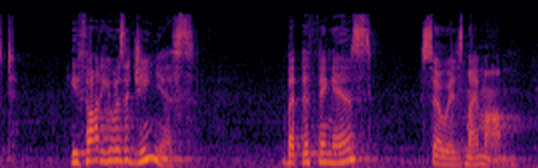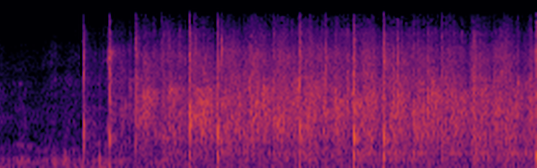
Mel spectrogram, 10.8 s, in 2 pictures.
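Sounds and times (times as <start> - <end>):
speech: 0.1 - 2.0, 2.8 - 5.2
audience clapping: 6.2 - 10.7.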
